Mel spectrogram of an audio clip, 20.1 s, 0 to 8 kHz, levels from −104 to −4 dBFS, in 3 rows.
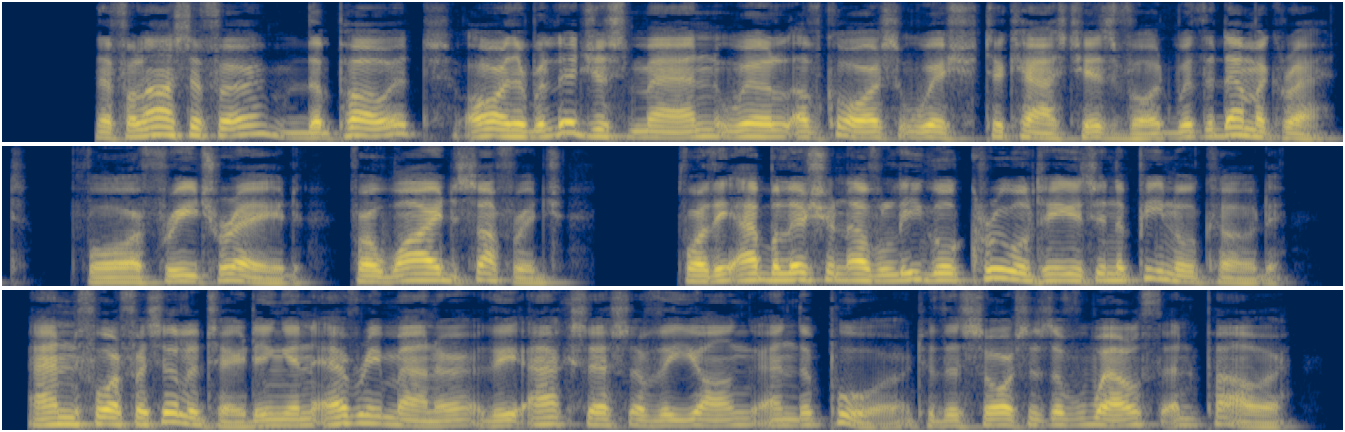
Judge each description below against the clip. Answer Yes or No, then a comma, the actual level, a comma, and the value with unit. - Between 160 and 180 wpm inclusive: Yes, average, 165 wpm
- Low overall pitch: Yes, low, 125 Hz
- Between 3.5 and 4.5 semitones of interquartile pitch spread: Yes, average, 3.9 semitones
